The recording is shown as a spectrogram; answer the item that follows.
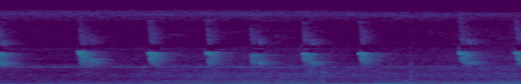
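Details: Slower squirrel chirping: eight sharp, high notes spaced a little over half a second apart, with a steady low rumble underneath.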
